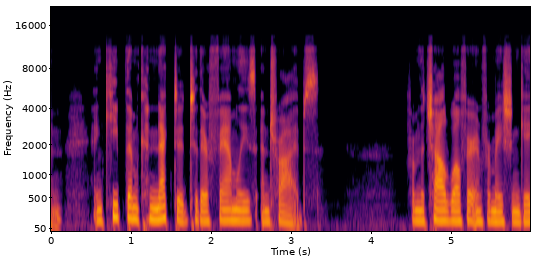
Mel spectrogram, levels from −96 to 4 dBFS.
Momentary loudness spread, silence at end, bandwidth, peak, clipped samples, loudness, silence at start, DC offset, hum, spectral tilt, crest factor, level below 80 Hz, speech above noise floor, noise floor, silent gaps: 10 LU; 0 s; 12 kHz; -6 dBFS; under 0.1%; -25 LUFS; 0 s; under 0.1%; none; -5 dB/octave; 18 dB; -52 dBFS; 45 dB; -69 dBFS; none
